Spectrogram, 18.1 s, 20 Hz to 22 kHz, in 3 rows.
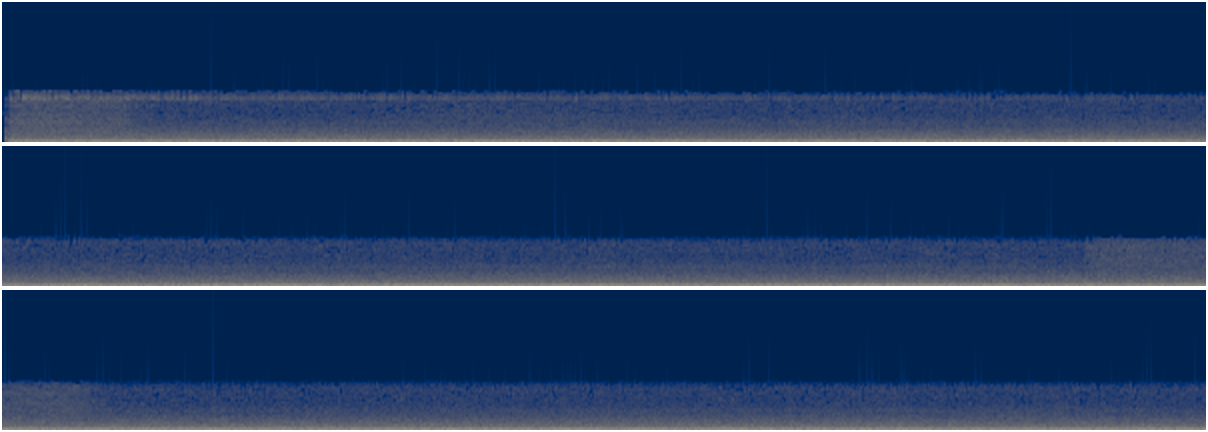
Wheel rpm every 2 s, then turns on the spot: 0, 0, 0, 0, 0, 0, 0, 0, 0.
none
